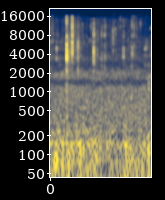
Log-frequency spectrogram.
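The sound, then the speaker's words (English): A steady wash of rain-like hiss with sharp, irregular crackles of a fire popping through it, a calm, continuous ambient soundscape with no voices. “Can't you just imagine yourself sitting by the fire as the rain comes down with a book, some hot chocolate, just enjoying your night?”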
